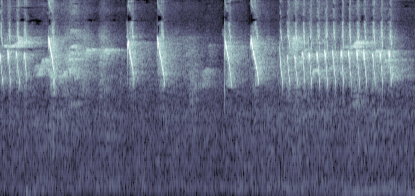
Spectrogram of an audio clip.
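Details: Brown-throated sunbird song played to prompt other sunbirds to sing. Sharp high downslurred squeaks spaced irregularly, followed by a long, rapid, metallic trill of high notes.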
